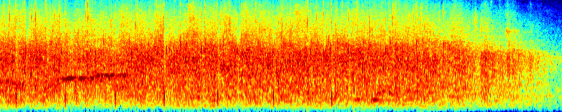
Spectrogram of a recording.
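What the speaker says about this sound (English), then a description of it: "we'd like to give a shout out and big round of applause to Bridger Brewing and Sweet Peaks Ice Cream" Loud, sustained applause from a theater audience at a monologue performance, a dense wash of clapping that holds steady before tapering off at the very end.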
